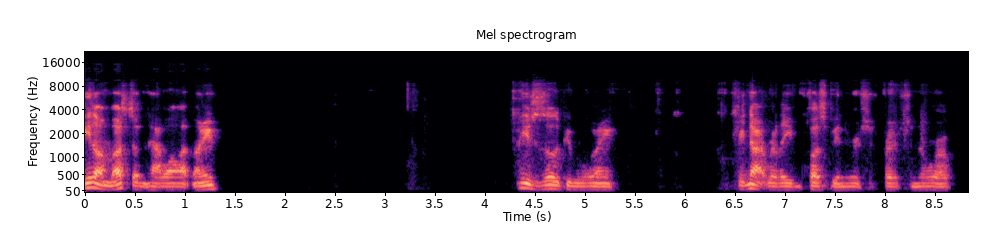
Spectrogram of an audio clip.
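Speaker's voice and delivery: talking with mouth full. Speaker keeps talking to listeners while eating, talking with mouth full. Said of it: "I'm eating with my mouth full".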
